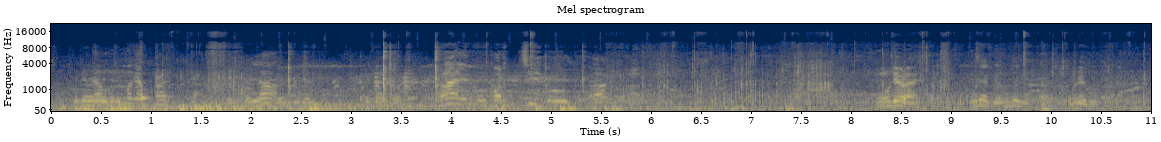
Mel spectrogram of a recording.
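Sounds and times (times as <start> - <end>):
men talking indistinctly: 0.0 - 6.2, 8.1 - 10.9.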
